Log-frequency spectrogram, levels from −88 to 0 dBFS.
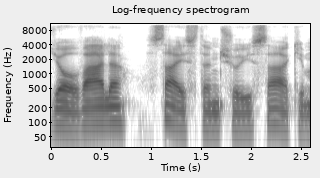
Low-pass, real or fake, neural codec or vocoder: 9.9 kHz; real; none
